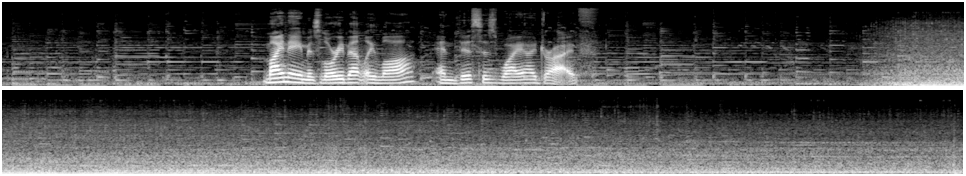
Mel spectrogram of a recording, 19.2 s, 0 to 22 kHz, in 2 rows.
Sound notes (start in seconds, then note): 0.2 upbeat country music; 6.5 upbeat country music; 9.2 truck Rumbling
